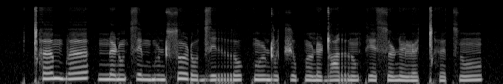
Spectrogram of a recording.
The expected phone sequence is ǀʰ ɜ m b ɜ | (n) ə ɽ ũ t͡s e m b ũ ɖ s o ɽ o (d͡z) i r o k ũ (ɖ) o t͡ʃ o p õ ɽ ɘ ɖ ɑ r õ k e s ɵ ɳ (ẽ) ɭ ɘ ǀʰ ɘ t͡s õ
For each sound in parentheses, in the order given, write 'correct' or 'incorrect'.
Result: correct, correct, correct, correct

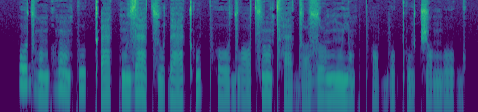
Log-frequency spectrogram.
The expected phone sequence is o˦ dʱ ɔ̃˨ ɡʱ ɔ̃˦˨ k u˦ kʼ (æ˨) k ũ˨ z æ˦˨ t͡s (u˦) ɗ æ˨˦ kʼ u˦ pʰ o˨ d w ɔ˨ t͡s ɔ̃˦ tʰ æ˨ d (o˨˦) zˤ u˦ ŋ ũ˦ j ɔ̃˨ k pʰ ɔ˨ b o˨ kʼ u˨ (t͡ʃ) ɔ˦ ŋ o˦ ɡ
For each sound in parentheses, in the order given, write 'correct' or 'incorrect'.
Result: correct, incorrect, correct, correct

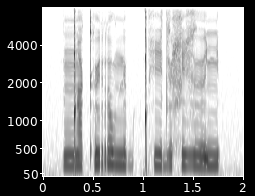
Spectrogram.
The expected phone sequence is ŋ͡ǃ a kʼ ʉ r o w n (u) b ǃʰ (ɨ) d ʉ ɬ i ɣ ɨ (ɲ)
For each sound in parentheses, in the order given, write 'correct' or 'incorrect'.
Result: incorrect, incorrect, correct

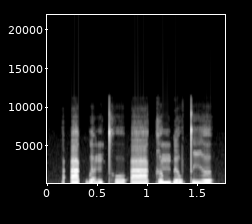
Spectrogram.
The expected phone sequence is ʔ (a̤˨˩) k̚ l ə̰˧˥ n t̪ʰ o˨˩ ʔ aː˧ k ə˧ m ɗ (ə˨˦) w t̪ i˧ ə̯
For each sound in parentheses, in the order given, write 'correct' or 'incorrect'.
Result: incorrect, incorrect

